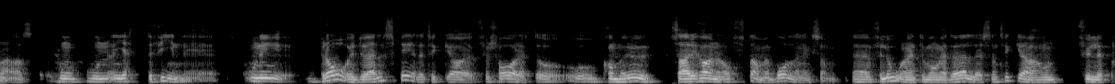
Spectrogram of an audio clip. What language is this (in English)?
Swedish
